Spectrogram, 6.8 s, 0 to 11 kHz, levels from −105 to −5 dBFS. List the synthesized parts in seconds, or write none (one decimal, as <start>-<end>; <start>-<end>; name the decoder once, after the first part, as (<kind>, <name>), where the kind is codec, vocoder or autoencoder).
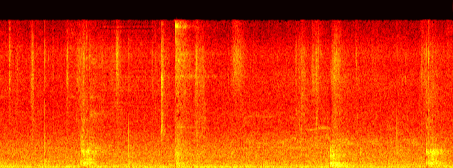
1.5-2.3 (vocoder, Vocos)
